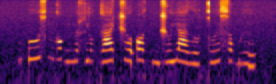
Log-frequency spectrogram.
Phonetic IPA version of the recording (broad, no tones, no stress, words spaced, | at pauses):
ʔuːsŋɡɔːɡ noɬjoɡaː t͡ʃo ʔɔːtnd͡ʒu jaːðu tʷɨː sɔbɨː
